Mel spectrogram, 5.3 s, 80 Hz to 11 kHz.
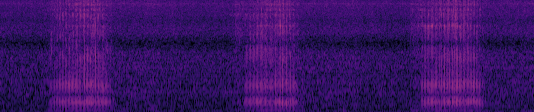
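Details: A 15-year-old diabetic cat who breathes noisily nearly all the time, even asleep; three loud, rattling snores on the in-breath, about one every two seconds, with quiet pauses between: snoring.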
